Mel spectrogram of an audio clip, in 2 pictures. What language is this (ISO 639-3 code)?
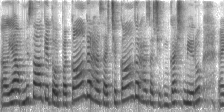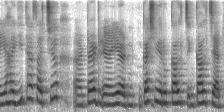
kas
